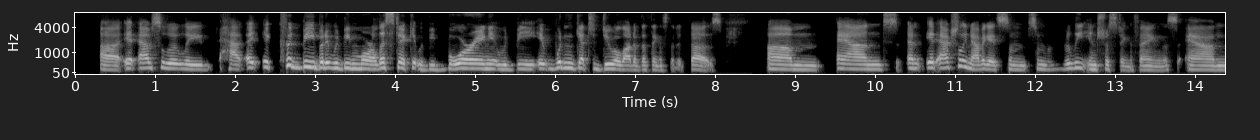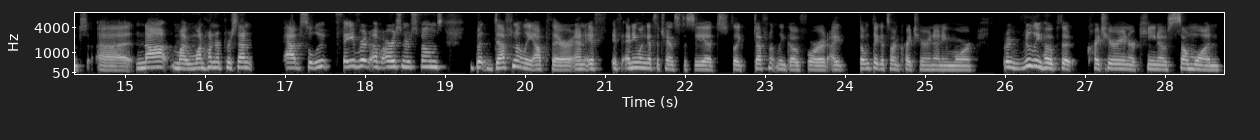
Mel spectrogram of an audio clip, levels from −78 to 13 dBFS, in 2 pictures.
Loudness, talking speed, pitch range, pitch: -20 LUFS, 190 wpm, 160-220 Hz, 185 Hz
